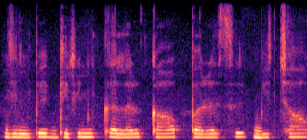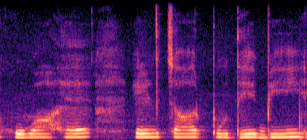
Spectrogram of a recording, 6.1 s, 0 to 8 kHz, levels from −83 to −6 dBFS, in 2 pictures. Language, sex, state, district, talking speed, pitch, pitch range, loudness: Hindi, female, Rajasthan, Jaipur, 135 wpm, 200 Hz, 195-205 Hz, -16 LUFS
